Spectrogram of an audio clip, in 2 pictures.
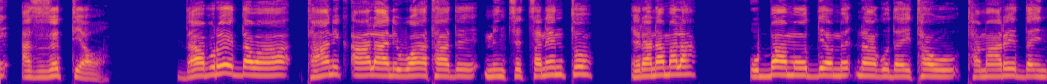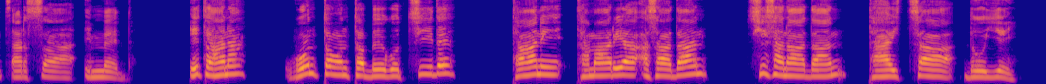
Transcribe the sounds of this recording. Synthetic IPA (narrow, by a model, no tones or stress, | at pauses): ɐzɛzɛt̪ːɪjaːwa̰ː | d̪aːbʊɾe̞ːd̪ːɐwaːt̪aːnɪkʼaːlaːnɪwaːt̪aːd̪ɛmɪnt͡sːɛt͡sːɐnɛnt̪ːɔ | ɛɾɐnɐmɐlɐ | ʔʊbːaːmo̞ːd̪ːɪjaːmɛɗɪnaːɡɔd̪ɐjt̪ɐwt̪ʰɐmaːɾe̞ːd̪ːɐɪnt͡sʼɐɾsaːɪmːe̞ːd̪ːɐ̥ | ʔɪt̪ɐhɐnɐ | wɔnt̪ːɐwɔnt̪ːɐbe̞ːɡɔt͡sːiːd̪ɛ | t̪aːnɪt̪ɐmaːɾɪjaːʔɐsaːd̪aːn | sɪs̬ɐnaːd̪ɐnt̪ɐhɐjt͡sːaːd̪oːjːeː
